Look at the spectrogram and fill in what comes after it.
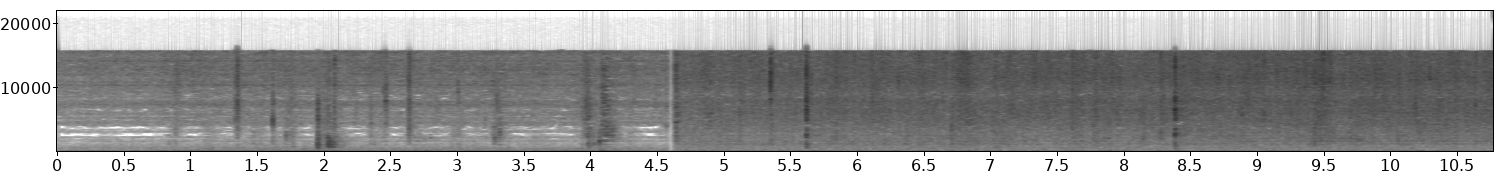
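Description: Fish cake sheets stir-frying in a gochujang sauce in a frying pan, stirred with a wooden spatula. For the first half there are only a few clicks and scrapes of the spatula against the pan; from about halfway in there is a steady sizzle with stirring.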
